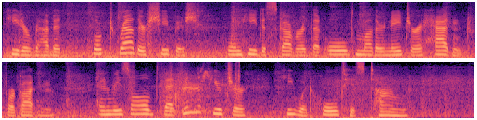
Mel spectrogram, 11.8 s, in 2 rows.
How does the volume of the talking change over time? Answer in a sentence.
The loudness of the talking stays about the same.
